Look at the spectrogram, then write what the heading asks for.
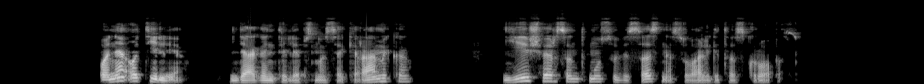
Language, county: Lithuanian, Vilnius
